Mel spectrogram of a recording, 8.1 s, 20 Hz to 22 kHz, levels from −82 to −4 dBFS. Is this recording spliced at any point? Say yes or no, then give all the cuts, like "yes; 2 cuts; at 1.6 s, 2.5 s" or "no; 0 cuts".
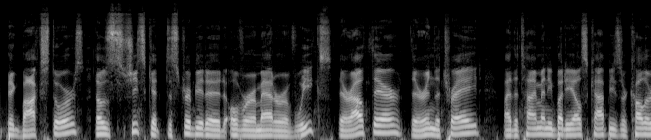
no; 0 cuts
